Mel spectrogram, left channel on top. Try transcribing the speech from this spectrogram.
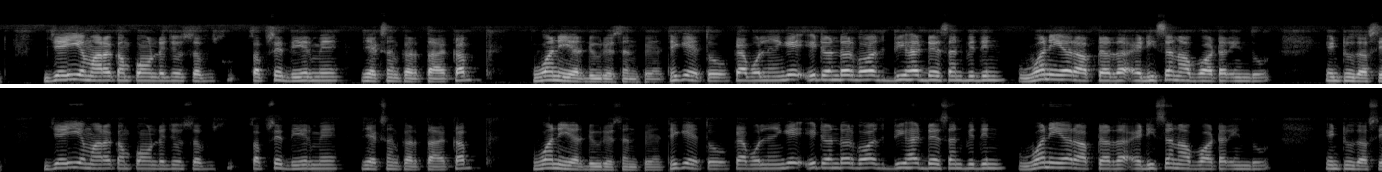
यही हमारा कंपाउंड है जो सबसे देर में रिएक्शन करता है, कब, 1 ईयर ड्यूरेशन पे, ठीक है। तो क्या बोलेंगे, it undergoes dehydration within 1 year after the addition of water into the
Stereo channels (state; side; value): quieter; right; 7.3 dB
